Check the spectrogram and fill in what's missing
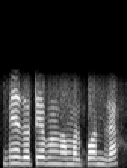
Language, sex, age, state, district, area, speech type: Nepali, female, 30-45, West Bengal, Alipurduar, urban, conversation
